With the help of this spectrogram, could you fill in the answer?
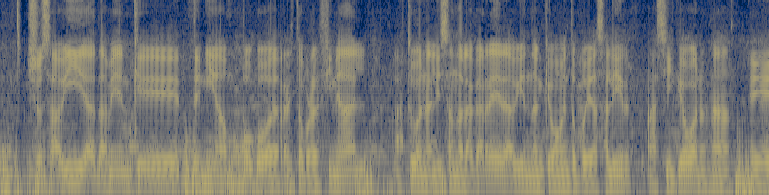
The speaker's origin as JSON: {"language": "Spanish", "town": "Mar del Plata", "region": "Buenos Aires Province", "country": "Argentina", "said": "yo creo que nosotros que somos acá de Mar del jugamos con un viento a favor"}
